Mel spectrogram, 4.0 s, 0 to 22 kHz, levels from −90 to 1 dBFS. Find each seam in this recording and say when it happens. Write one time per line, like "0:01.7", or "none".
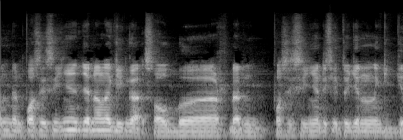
none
